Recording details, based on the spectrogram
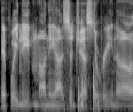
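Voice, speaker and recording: A raspy, put-on character voice with monotone, flat intonation at a moderate pace. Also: man, fairly low pitch for a man. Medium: actual play. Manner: broken, clipped simple sentences.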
